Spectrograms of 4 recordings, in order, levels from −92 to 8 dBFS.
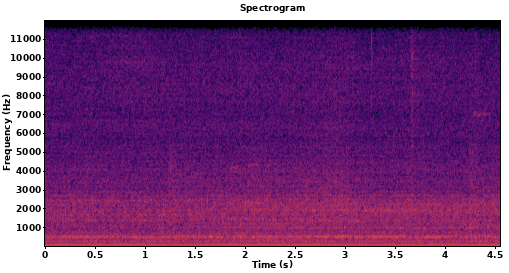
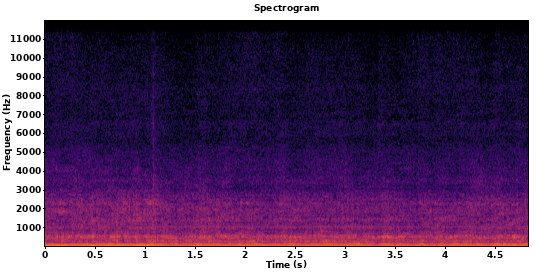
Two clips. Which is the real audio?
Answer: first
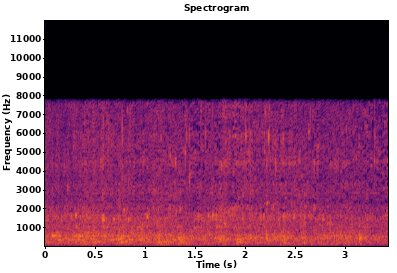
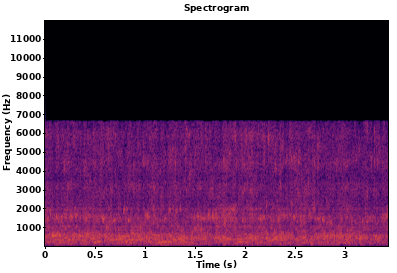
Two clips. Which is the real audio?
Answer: first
